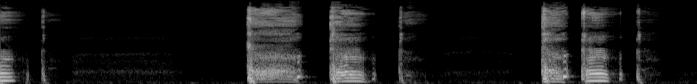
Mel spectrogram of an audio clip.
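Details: Sick girl with a congested, barky cough: about eight harsh, voiced barking coughs in short clusters, with a wet, congested edge.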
